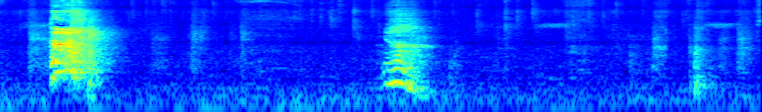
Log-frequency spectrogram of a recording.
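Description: Two loud acted sneezes, each a sharp burst of air and voice, with a faint third sound later in a quiet room.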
